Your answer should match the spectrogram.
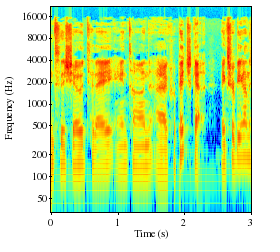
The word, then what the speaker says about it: Krupicka: so let's welcome to the show today anton herpich ken thanks for being on the show thanks for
